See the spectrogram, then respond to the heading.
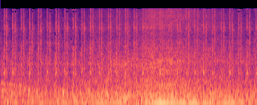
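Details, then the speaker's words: Yamaha MX engine before teardown: busy, fast loud ticking over a rough idle from loose rocker/tappet clearance, with slight pulley bearing play and a fairly hard piston knock also noted; cam chain noise not detected. "oke di sini e suara cukup kencang itu dari suara pelatuk yang mengalami kelonggaran"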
